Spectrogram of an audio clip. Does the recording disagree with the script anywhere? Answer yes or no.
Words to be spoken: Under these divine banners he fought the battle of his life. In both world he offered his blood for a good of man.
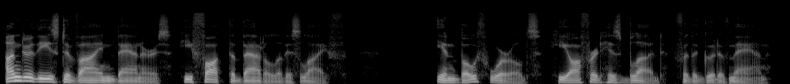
yes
